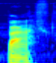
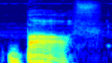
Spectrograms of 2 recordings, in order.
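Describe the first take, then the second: First: Bath is said in the speaker's usual accent. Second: Bath is said in the local Somerset accent.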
